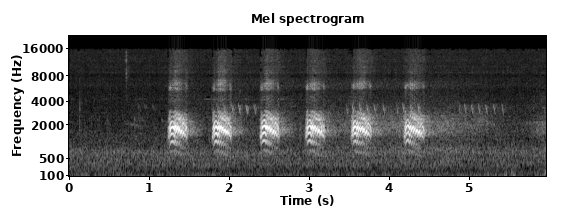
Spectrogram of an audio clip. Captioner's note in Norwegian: Lyden av kråke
